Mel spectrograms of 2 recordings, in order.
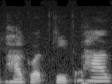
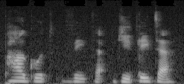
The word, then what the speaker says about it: Bhagavad Gita: Bhagavad Gita. – Bhagavad Gita.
